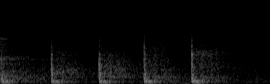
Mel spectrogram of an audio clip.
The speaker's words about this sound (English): And when I stood there in that pulpit I knocked for dramatic effect. And several people about jumped out of their pew, so I'm warning you in advance.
